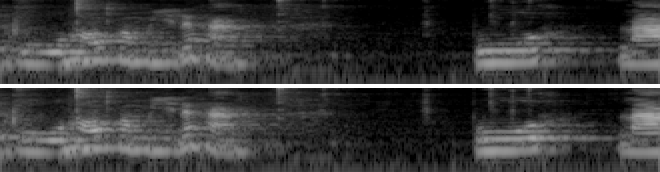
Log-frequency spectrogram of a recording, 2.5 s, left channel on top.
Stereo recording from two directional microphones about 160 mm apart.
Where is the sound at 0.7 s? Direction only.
20° right (ahead or behind).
